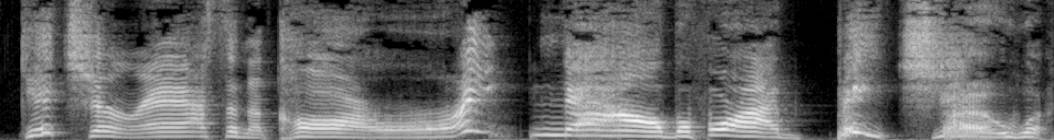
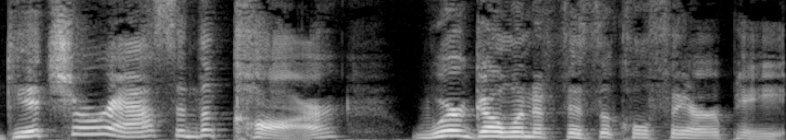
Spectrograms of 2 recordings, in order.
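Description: First: Slow, loud, threatening shout, pitched up; loud slow parental threat; mom yelling. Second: Louder, firm order, pitched up; stern daughter ordering mom to therapy; bossy shout. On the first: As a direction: bellow it like a furious mother. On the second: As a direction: lay down the law like a parent. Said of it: "So now I was like". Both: Retold or imitated.

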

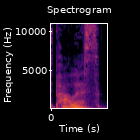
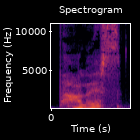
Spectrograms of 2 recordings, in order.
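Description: First: Said in the usual way. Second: "Palace" softly with rising tune; questioning echo. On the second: Acted. Puzzled listener echoes the word, "Palace" rising in question. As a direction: lift the end of "Palace" into a question.

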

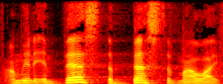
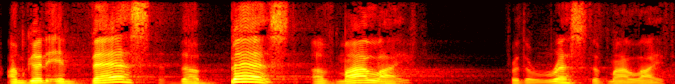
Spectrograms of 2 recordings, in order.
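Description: First: Said in the usual way. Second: Slow, deliberate declaration. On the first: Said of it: "Say that with me". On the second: Shown as a demonstration. Preacher leading the congregation in a slow, firm declaration. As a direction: draw each phrase out, slowly. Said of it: "Now let's put it together".

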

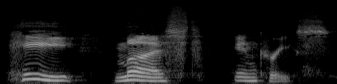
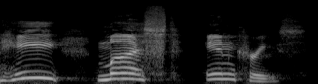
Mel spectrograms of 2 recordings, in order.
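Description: First: Slow, weighty He must increase, fading on increase; slow emphatic scripture. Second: He must increase stretched out very slowly; drawn-out reflective repeat. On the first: Preacher reading scripture slowly to the church. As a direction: let He must increase land slowly, word by word. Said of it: "What does that mean? He must increase". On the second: Preacher pondering the verse aloud, very slowly. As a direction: linger on each word of He must increase. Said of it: "What does that mean?". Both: Shown as a demonstration.

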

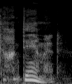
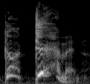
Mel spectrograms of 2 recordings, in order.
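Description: First: Soft resigned God damn it; muttered curse. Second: God damn it pitched high in mock outrage; high mock-outraged God damn it; exasperated curse. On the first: Retold or imitated. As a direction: mutter it under your breath. Bird opened Google Maps. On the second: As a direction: squeal it in exasperation. Bird shat on him again.

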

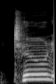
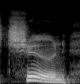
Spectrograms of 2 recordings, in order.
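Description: First: "Tune" said TOON, no ch; tune with plain t. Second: "tune" starting with a ch sound; tune as CHOON. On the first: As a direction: say "Tune" with a clean t. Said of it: "is never pronounced as". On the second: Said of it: "pronounced as a soft ch sound". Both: Shown as a demonstration.

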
